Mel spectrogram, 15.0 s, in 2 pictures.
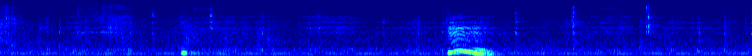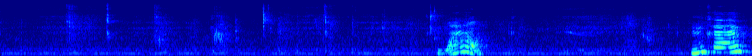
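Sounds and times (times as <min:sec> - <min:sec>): faint steady hum: 0:00.0 - 0:15.0
person humming mm: 0:04.4 - 0:05.0
wet mouth clicks from chewing: 0:05.1 - 0:10.9.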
